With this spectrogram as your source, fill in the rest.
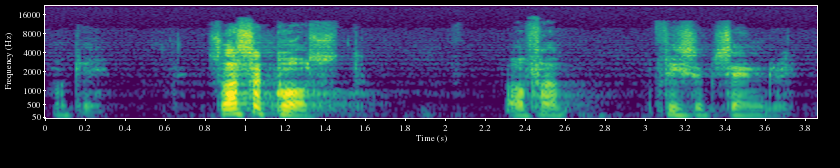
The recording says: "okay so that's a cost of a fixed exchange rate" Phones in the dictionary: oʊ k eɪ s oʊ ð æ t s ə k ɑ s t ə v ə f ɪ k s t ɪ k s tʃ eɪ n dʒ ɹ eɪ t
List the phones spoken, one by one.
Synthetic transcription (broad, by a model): oʊ k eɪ s oʊ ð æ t s ə k ɑ s t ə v ə f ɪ s ɪ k s eɪ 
